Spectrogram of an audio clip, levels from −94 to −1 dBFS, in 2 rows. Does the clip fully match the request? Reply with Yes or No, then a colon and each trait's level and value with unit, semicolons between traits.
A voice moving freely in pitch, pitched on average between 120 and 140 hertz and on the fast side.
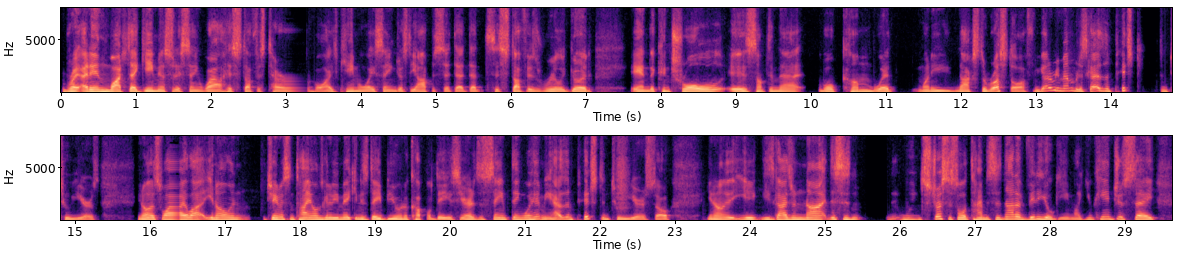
Yes: wide, 6.4 semitones; low, 135 Hz; fast, 235 wpm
